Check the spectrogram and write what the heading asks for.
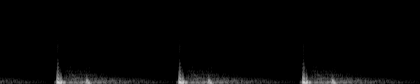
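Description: Heartbeat sound effect: a low double thump, lub-dub, repeating about every one and a quarter seconds, three times.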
